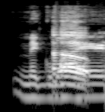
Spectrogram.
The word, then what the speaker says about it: McGuire: And so that these things, and even things, again, to reference what, I'm looking at, how do you pronounce Mark Yeah. McWicky? McGuire.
